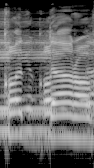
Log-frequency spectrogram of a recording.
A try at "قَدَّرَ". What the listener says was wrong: قوف کی غلطی ہے، قوف کو موٹا پڑھتا ہے، انہوں نے قدرہ پڑھا ہے۔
